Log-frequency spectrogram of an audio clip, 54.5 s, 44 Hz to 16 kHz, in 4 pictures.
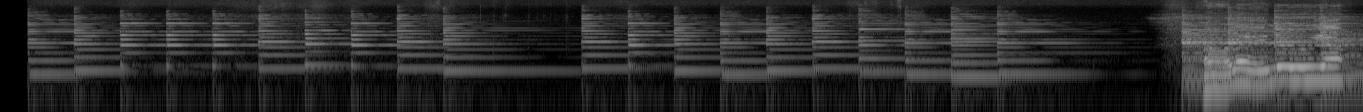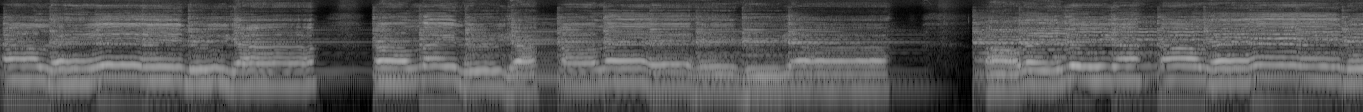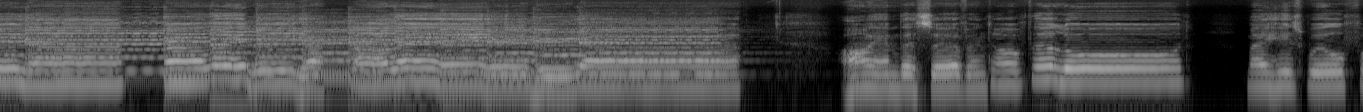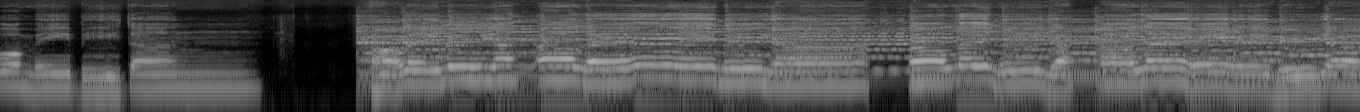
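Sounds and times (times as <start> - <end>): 
person singing a gospel acclamation for Catholic liturgy: 11.8 - 39.2, 39.8 - 43.6, 44.4 - 54.4.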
